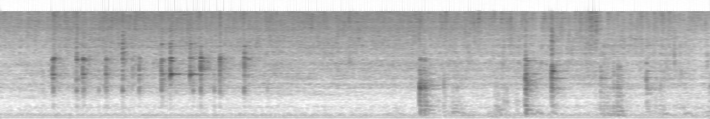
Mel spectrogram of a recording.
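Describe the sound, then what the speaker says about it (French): Garlic and onion sauté in a pan for a kefta tajine, a quiet constant sizzle punctuated by clusters of spatula taps and scrapes, heard up close with no speech. "Une fois qu'on a fait revenir l'ail avec l'oignon"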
